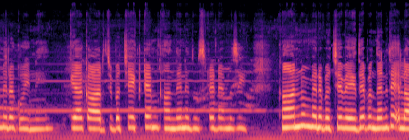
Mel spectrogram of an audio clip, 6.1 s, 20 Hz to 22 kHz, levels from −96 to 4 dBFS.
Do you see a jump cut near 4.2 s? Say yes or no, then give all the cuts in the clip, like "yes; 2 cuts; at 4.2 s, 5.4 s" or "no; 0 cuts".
no; 1 cut; at 1.0 s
